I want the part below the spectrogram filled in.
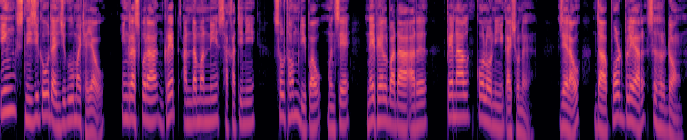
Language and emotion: Bodo, neutral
